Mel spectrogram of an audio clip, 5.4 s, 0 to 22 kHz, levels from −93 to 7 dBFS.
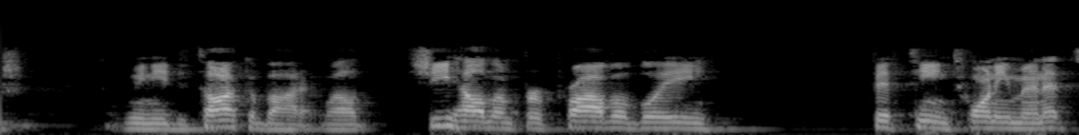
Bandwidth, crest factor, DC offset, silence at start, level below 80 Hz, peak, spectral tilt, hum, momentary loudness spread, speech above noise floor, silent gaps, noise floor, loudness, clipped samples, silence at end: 6.2 kHz; 22 dB; under 0.1%; 0 s; -72 dBFS; -10 dBFS; -1.5 dB/octave; none; 13 LU; 55 dB; 1.96-2.02 s; -87 dBFS; -31 LUFS; under 0.1%; 0.1 s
